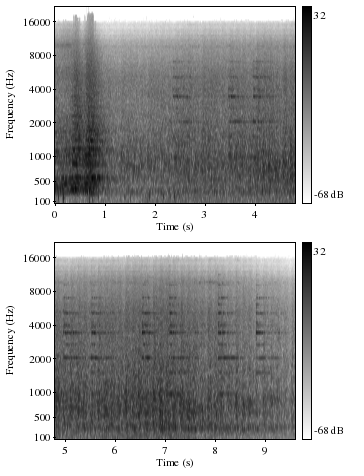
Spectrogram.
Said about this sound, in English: They are authentic steam trains. Wow. And, you know, who does this kind of stuff anymore? Keeps yesterday alive to be relevant for today. Children ride that train around the park and absolutely love it. A favorite and often a first ride.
